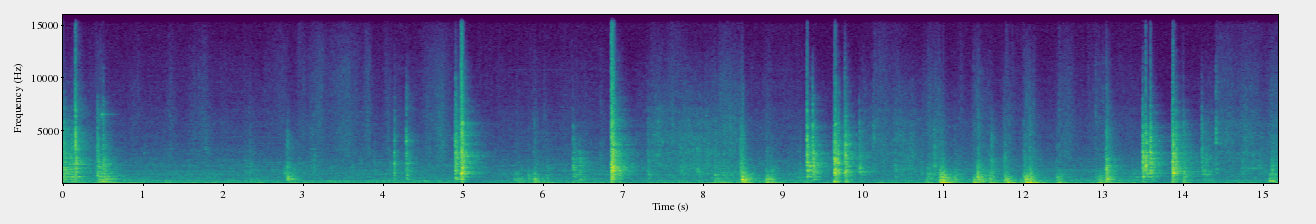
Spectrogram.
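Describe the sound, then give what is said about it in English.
Bread being loaded into an oven, slid in with a wooden-headed peel, gives many sharp clanks, knocks and rattles of metal and trays in an irregular rhythm, with no talk. “I'll load the oven up there with some bread.”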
